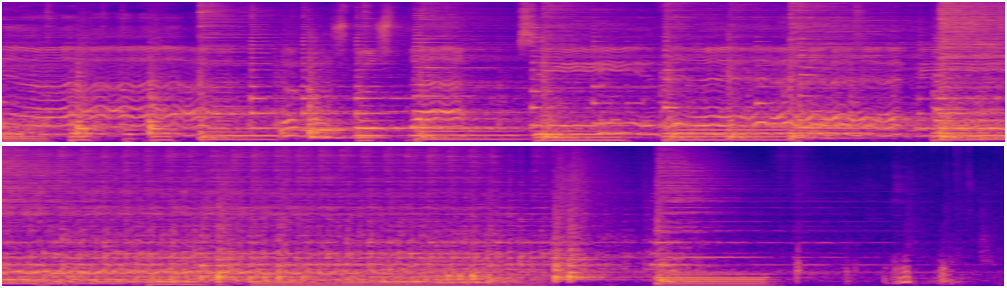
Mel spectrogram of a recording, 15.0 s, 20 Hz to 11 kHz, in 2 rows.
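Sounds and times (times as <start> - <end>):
drum hit: 0.0 - 13.3
live band playing: 0.0 - 14.3.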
